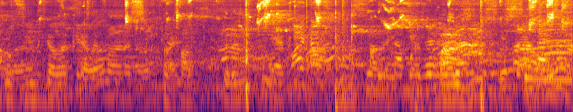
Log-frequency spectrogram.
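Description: Volleyball being struck by players' hands during a rally on a hard court: a few sharp slaps, the clearest about two seconds in and near the end, over the voices of players and onlookers.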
